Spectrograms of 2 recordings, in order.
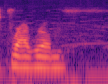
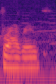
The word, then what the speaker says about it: Grarrum: Oh, and by the way, it's Grarrum, not Grarrum.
